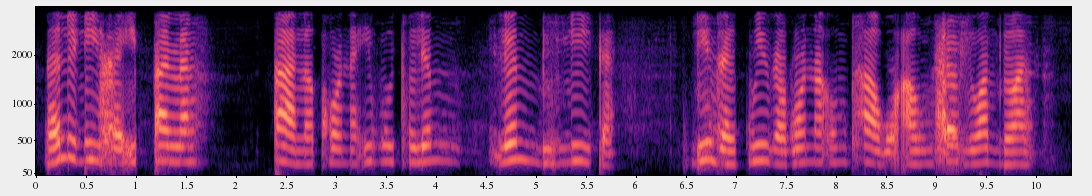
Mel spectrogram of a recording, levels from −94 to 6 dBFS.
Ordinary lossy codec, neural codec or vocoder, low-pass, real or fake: none; codec, 44.1 kHz, 1.7 kbps, Pupu-Codec; 3.6 kHz; fake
